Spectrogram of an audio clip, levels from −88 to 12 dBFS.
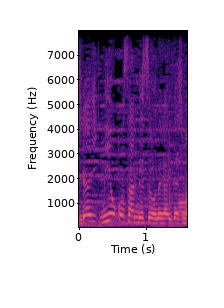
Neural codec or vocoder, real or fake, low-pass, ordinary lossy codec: none; real; none; none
